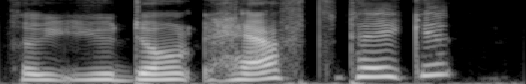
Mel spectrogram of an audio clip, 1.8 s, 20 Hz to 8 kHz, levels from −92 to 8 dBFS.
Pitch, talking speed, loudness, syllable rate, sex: 225 Hz, 240 wpm, -18 LUFS, 5.0 syllables/s, female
